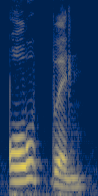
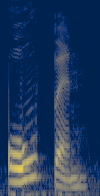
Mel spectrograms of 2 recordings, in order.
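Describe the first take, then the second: Both takes have the same delivery.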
